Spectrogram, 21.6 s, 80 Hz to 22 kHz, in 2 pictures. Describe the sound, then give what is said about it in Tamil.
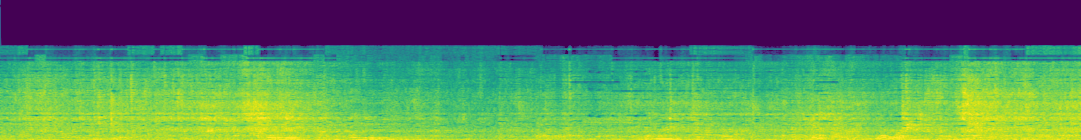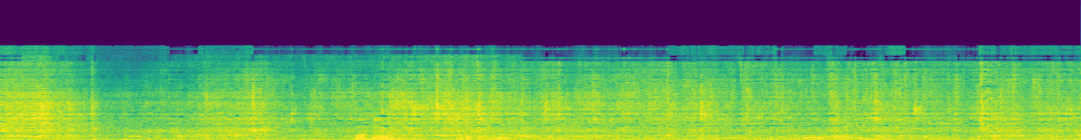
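Water pours and splashes steadily over someone being bathed, a continuous rushing gush that lasts the whole stretch, with a busy murmur of voices in the background. “குளிக்க போறதுக்கு முன்னாடி வெள்ள இருக்காரு, இப்ப வந்து அவளியா அவருடைய அருள் இறங்க போகுது, 2 நிமிஷத்துல இறங்கணும் பாருங்க என்ன கலர்ல மாறிட்டாரு பாருங்க.”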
